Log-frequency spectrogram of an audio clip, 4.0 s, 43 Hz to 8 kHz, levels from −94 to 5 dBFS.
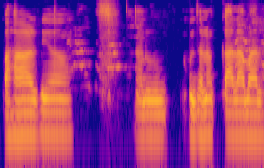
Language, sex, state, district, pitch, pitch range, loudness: Hindi, male, Jharkhand, Sahebganj, 120 Hz, 115-125 Hz, -19 LUFS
